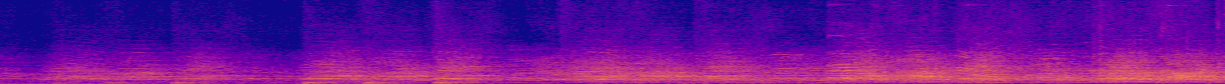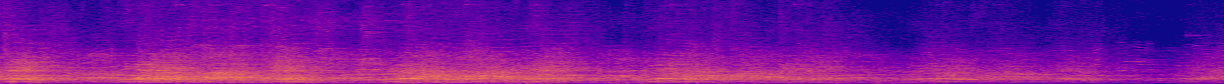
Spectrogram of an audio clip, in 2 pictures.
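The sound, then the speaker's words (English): A crowd chanting and cheering inside Ida Noise late at night ahead of List Release, a dense roar of many voices that swells up after a quieter, muffled opening and stays loud and continuous throughout. “I'm standing right outside of Ida Noise, and I'm about to walk in. You can already hear people chanting from here.”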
